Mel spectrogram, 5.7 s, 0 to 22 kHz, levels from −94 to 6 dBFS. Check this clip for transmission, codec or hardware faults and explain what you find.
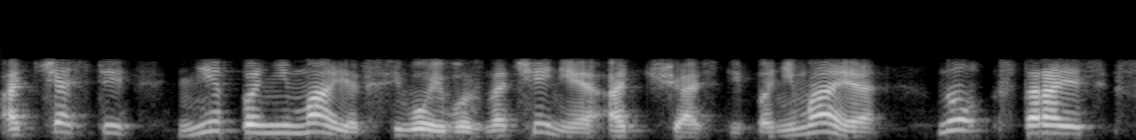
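One codec fault runs through the whole speech clip. It is iLBC codec coding. Nothing passes above about 3.7 kHz, and the line band sits near 300 Hz to 3.5 kHz. Each 30 ms frame is coded independently, which fits the 13.33 kbps mode. The damage is plainly audible. The speech sounds clear but slightly rough and synthetic.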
